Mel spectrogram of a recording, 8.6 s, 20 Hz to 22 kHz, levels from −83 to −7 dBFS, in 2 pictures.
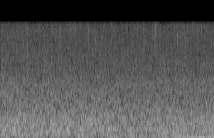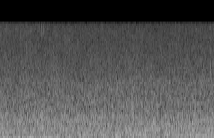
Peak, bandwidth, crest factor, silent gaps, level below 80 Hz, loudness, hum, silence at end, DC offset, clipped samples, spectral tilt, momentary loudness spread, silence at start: -16 dBFS; 11.5 kHz; 18 dB; none; -44 dBFS; -33 LUFS; none; 0 s; under 0.1%; under 0.1%; -3.5 dB/octave; 1 LU; 0 s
